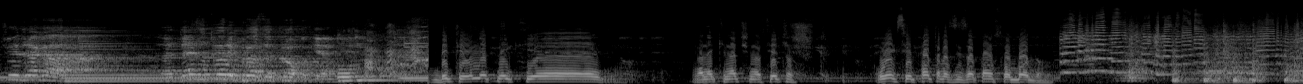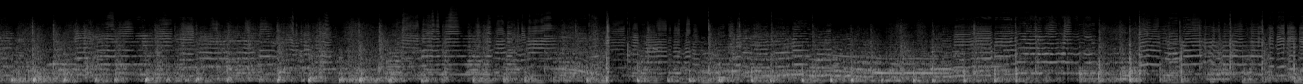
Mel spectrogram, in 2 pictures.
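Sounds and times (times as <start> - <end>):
brass band playing: 10.6 - 26.0
trumpets and horns playing a tune: 10.6 - 26.0
steady beat: 11.2 - 26.0.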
